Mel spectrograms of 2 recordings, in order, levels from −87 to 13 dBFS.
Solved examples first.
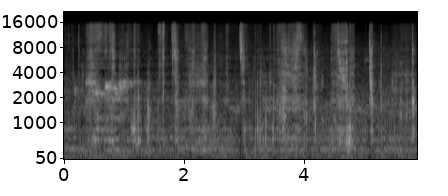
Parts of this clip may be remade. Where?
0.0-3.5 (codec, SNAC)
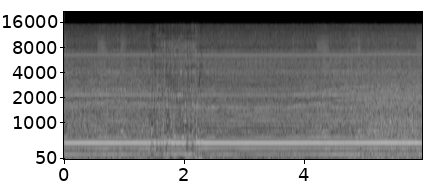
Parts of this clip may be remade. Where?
1.4-2.3 (vocoder, BigVGAN v2)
